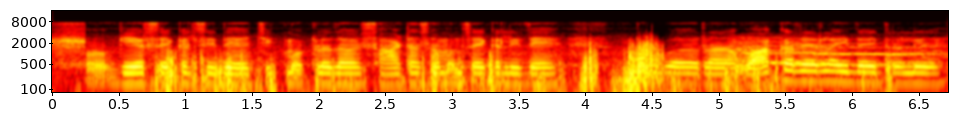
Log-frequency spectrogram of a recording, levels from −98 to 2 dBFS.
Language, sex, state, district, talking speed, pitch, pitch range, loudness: Kannada, male, Karnataka, Dharwad, 115 wpm, 140 Hz, 140-145 Hz, -21 LUFS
